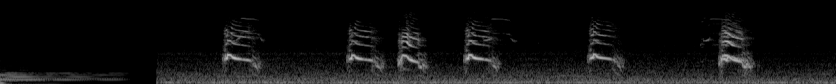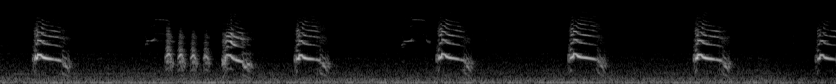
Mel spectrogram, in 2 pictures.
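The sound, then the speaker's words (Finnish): A herring gull gives a long series of loud, clear calls at a steady pace, each a sharp, nasal cry repeated about a dozen times, with a short rapid burst partway through over a low background rumble. “Harmaalokki”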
